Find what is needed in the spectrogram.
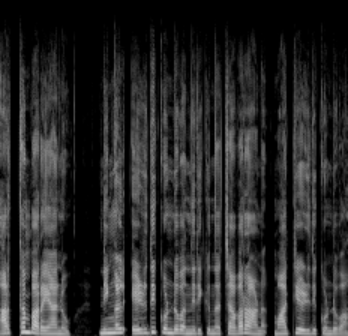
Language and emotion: Malayalam, neutral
